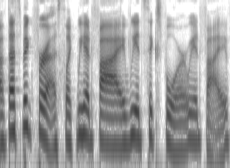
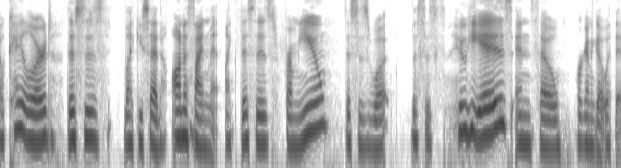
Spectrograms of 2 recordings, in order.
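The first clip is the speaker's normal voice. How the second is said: normal talking voice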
